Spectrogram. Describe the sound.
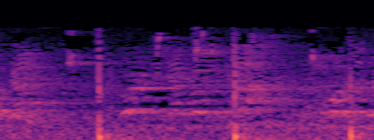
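A basketball is dribbled on the court during a basketball game, with three hard, evenly spaced bounces under continuous play-by-play commentary.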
